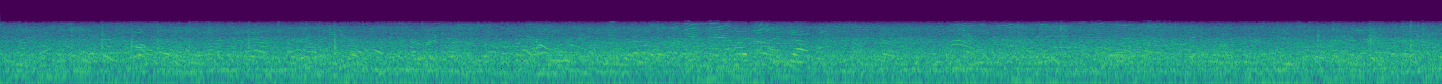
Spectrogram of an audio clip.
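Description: A large crowd of men and women chatters loudly all around outdoors.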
